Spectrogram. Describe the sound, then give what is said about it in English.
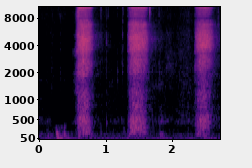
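Three hard, forceful sniffs through the nose, evenly spaced about a second apart, each a sharp hissy inhale with brief quiet between, as a person sniffs for a smell of smoke. “like that, like breathing really, inhaling really hard in my in my nose.”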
